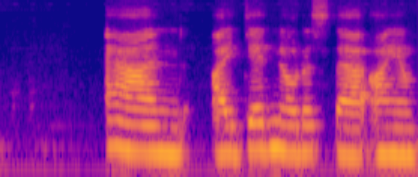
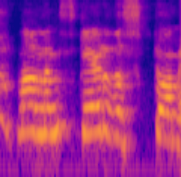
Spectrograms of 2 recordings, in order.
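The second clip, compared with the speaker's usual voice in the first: daughter's voice; 8 semitones higher, 3 dB louder than usual. Retold or imitated.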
